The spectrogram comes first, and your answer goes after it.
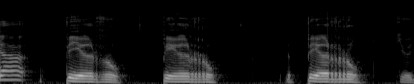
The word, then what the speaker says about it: perro: Je vais te donner quelques mots pour bien prononcer le air roulé. Il y a perro.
